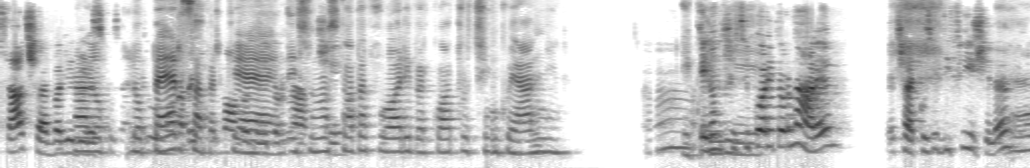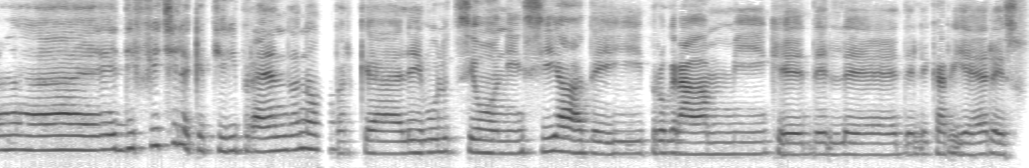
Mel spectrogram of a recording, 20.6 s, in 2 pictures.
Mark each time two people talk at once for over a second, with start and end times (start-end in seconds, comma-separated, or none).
0.7-3.5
